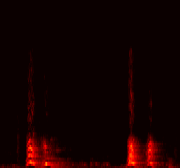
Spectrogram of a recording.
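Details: German Shepherd Dog puppy wanting to play: two pairs of sharp, high yipping barks, each dropping quickly in pitch, the second bark of each pair softer, with a quiet pause of about two seconds between pairs.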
